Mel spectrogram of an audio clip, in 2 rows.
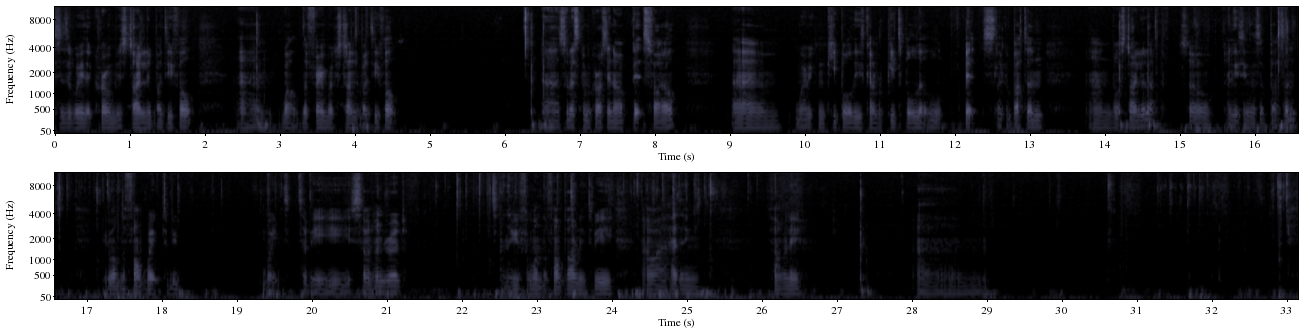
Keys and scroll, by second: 4.0 super+Tab, 16.4 shift+space, 16.5 shift+[, 16.7 shift+Return, 23.4 shift+Return, 23.5-25.7 typing, 32.6 super+Up, 32.9 super+Return.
